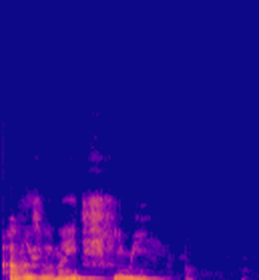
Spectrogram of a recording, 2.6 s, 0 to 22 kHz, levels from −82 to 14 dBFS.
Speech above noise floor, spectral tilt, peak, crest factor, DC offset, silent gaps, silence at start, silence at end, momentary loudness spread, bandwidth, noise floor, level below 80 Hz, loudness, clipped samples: 49 dB; -6.5 dB/octave; -2 dBFS; 20 dB; under 0.1%; none; 0.05 s; 1 s; 8 LU; 7 kHz; -68 dBFS; -64 dBFS; -20 LUFS; under 0.1%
